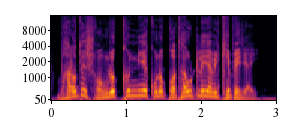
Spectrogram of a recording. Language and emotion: Bengali, angry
